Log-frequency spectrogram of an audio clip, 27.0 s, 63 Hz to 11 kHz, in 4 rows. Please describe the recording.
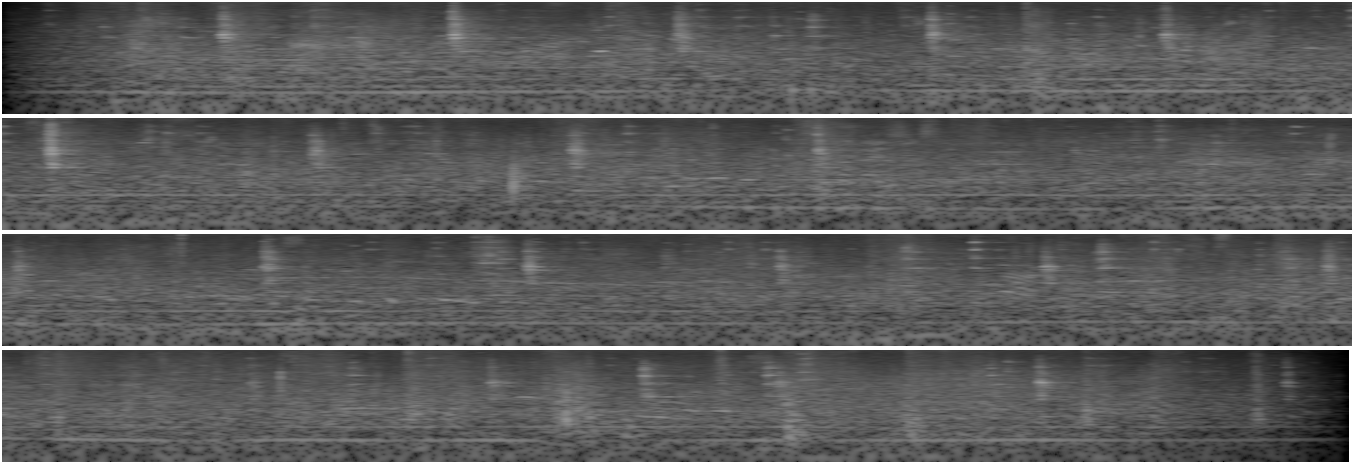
Harbor Ambience 2
Ambient sound at a harbor - boats at the dock, waves lapping, sails/flags flapping.
Recorded with a Sennheiser 416 into a Sound Devices 702 Recorder. Used a bass rolloff to remove rumble. Processed and edited in ProTools 10.
Recorded at Burton Chace Park in Marina Del Rey, CA.
Harbor, Ocean, Ambience, Background, Ships, Transportation, Marina, Field-Recording, Boats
